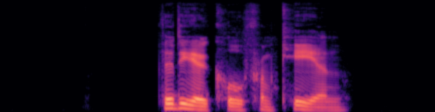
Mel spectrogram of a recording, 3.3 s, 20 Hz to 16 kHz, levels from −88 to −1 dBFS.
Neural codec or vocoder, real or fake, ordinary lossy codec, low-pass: codec, 44.1 kHz, 3.4 kbps, Pupu-Codec; fake; none; 14.4 kHz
